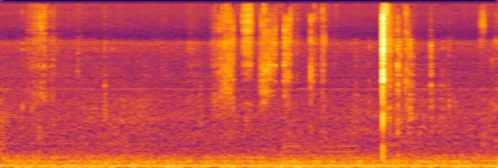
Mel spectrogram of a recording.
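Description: Scissors make a few faint, quick snips as they cut straight through paper for Halloween cards, with a single sharper click near the end in an otherwise quiet room.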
